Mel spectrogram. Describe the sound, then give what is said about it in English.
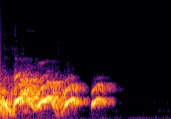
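A dog barks, a drawn-out, wavering bark followed by a shorter second yap, then quiet. No one speaks. “The dog thought it was funny.”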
